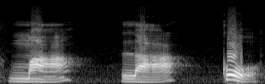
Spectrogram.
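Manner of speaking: "ma la ko" split into separate syllables. Shown as a demonstration. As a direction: break молоко into ma, la, ko. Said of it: "is pronounced as".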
